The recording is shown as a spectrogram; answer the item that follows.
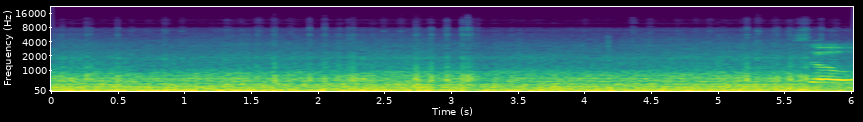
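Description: Steady low engine and road noise inside the cab of a moving semi truck.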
